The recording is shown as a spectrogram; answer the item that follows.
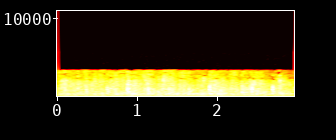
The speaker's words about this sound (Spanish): A mi derecha me permito presentar al doctor Julio Carranza, él es director y representante de la UNESCO. Le solicito un aplauso para él, por favor.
